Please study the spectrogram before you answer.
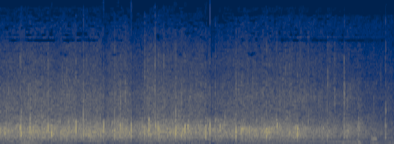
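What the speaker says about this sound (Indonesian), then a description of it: "Tepuk tangan untuk beliau." Audience applause at an Indonesian religious lecture, a dense, steady crowd clapping that fills the room and slowly fades toward the end.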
